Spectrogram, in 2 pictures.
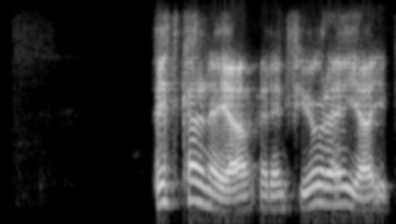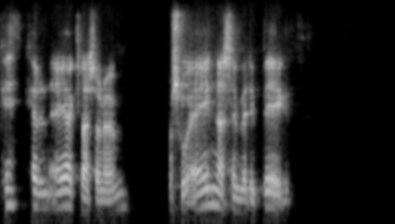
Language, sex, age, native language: Icelandic, male, 40-49, Icelandic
